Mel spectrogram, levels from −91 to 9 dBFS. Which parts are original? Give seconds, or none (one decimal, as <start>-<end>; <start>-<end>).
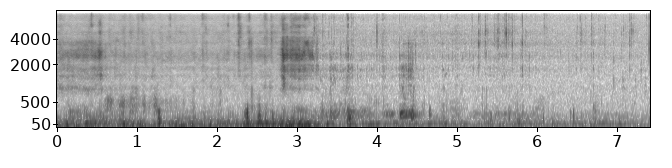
3.2-7.4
